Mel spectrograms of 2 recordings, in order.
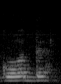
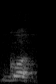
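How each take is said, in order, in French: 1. La consonne finale est un d sonore. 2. La consonne finale est un t sourd. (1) "C'est pas god" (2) "ce mot se prononce got"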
